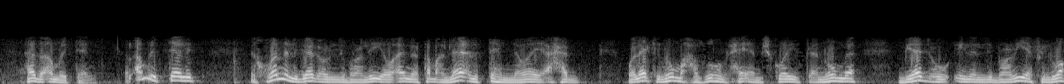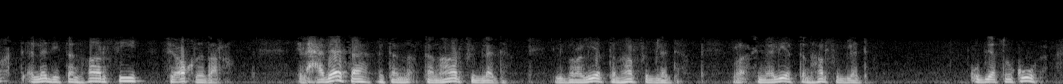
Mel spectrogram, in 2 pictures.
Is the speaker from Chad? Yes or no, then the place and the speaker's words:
no; Egypt; كلنا كمصريين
